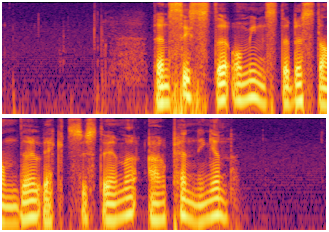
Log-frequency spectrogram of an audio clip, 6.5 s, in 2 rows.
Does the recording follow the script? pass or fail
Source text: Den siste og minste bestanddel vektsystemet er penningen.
pass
